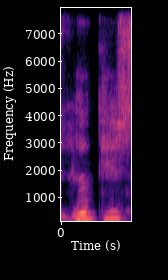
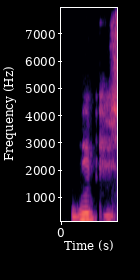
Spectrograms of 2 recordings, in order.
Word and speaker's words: Vépus: Jacques Le Boucher, on dit Veupus ou Vépus? Des puces. Vépus, ça s'écrit Vepus.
